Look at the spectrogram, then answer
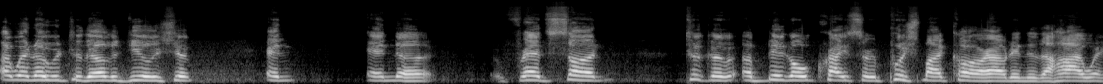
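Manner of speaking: mock crying like a little child, sniffling and sobbing. Retelling what a crying boss said after a car incident: imitating someone crying. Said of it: "he's sniffling and crying like a little child".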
